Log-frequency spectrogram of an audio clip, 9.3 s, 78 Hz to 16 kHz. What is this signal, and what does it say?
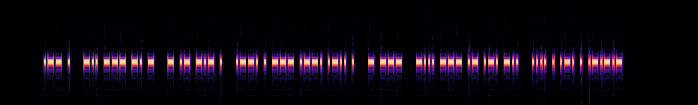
Morse code, heard as a keyed tone, about 46 wpm, 700 Hz. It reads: WE DONT TAKE PEOPLE TO BOARD HERE.
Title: Sentences from Top 1000 Words - Review Part 4 - 45wpm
